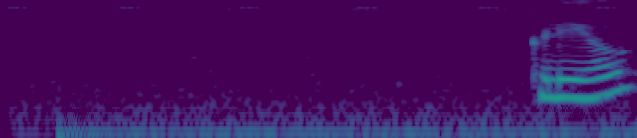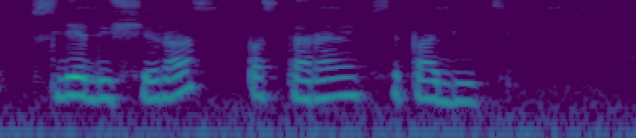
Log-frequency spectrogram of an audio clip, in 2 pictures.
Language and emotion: Russian, neutral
